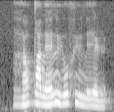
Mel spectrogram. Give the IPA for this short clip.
ɦə̃ldˤal ɛl yo̯xy lɪɳ

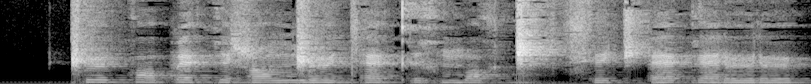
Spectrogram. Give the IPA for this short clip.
ǁøkɔ ɓɛkɪɬɔ ŋ͡ǁøtʰɛkʼɪx mɔxɡ͡ǁɪkt͡sʰɪ t͡ʃʼɛkɛ ɾøɾø

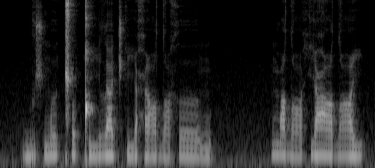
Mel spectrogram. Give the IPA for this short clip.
bɯ˨ʃ mɤː˦ǁo˦ǃiː˨˦ la˦t͡ʃʼiː˨ħiː˨˦ dˤo˨xɤː˦˨m | mu˦dˤiː˨ xi˦ʕa˦ dˤiː˦

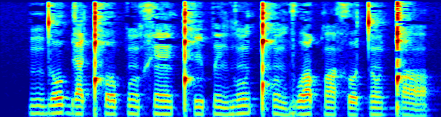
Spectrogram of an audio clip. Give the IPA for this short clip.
ndo ɡæǃʰopũxẽ ǃʰipĩɡũ ǃʰũɡwo qʷɑ̃xotõ ŋ͡ǃɑ̃

